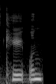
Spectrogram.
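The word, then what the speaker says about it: Kaitlyn: Yeah, so my name is Caitlin Kohler, so I'm gonna go ahead and spell it, because there's like a million different ways to spell Caitlin.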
